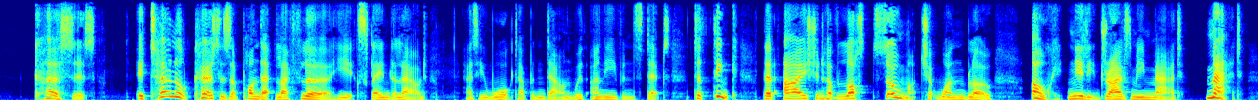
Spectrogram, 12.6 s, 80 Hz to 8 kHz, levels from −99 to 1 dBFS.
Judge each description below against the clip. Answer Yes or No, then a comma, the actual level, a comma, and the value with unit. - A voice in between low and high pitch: Yes, medium, 180 Hz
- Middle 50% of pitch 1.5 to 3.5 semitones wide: No, wide, 5.5 semitones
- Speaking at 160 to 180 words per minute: Yes, average, 165 wpm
